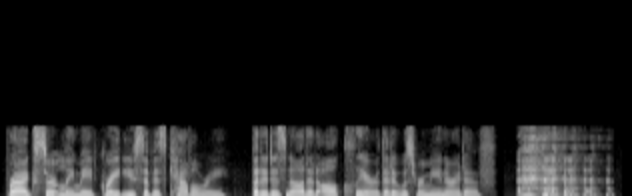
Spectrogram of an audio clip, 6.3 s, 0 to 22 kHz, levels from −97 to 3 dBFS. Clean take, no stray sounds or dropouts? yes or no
no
